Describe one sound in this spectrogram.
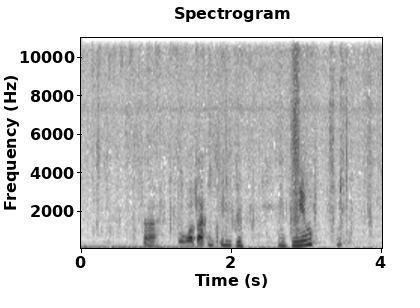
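A middle-aged woman talks nearby.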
